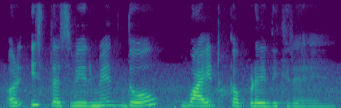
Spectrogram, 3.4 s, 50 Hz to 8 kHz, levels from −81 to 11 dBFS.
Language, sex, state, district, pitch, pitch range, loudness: Hindi, female, West Bengal, Alipurduar, 250 Hz, 235-265 Hz, -18 LUFS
